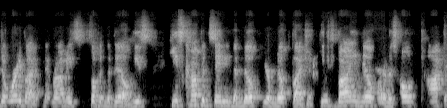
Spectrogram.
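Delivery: ordinary delivery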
